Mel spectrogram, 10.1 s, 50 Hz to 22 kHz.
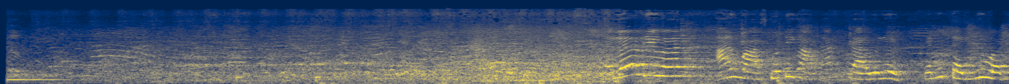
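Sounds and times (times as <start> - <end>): children chattering: 0.1 - 10.0.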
